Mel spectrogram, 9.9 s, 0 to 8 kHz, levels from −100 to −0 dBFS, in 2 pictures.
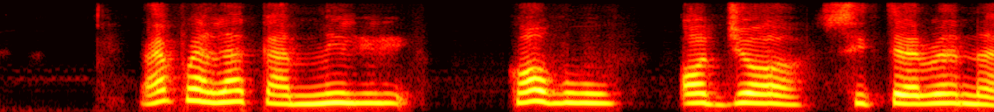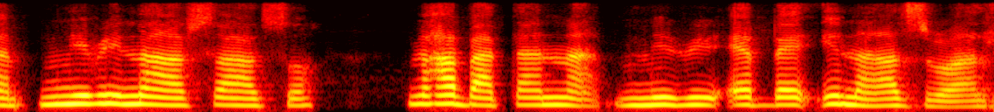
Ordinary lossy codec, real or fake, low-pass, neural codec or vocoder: none; fake; 7.2 kHz; codec, 16 kHz in and 24 kHz out, 0.8 kbps, FocalCodec, streaming, 65536 codes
